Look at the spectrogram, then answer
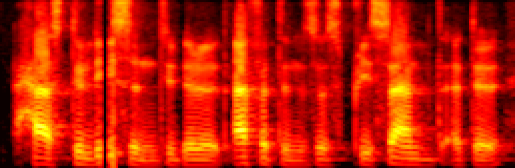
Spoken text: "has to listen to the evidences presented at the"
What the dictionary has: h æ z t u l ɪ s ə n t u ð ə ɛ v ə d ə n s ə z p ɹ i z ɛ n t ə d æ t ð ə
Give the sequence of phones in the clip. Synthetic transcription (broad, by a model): h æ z t u l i s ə n t u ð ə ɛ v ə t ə n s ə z p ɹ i s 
